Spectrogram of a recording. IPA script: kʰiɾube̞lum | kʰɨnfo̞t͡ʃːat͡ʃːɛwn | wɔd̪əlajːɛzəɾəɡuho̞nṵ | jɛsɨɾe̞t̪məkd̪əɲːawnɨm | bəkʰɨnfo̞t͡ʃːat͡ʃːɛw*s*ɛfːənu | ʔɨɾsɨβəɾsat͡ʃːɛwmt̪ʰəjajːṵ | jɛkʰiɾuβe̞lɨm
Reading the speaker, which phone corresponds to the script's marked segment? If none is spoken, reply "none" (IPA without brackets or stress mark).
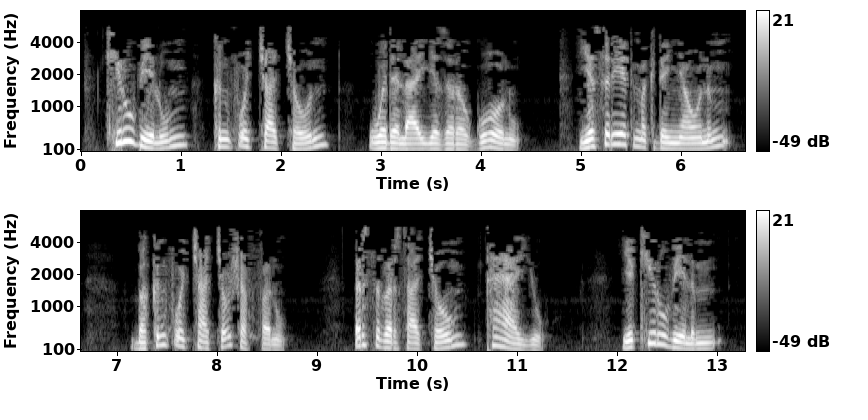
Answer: ʃ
